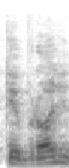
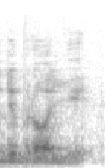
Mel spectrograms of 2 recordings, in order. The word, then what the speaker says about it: de Broglie: Aí ele afrancesou o nome dele, terminou o A aqui, botou IE, ficou de Broglie. Então por isso que a pronúncia é diferente da pronúncia normal do francês.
